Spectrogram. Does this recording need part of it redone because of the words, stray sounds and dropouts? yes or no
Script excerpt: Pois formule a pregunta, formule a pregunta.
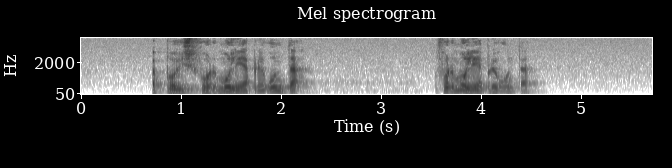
no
